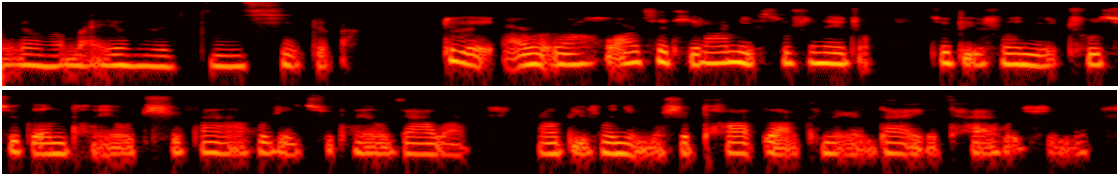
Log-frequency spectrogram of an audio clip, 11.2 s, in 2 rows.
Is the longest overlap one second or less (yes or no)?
yes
